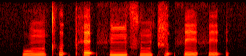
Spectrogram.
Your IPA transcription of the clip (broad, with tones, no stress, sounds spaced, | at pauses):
w ũ˨ tʰ ʊ˦ ʔ pʰ ɛ˦ ʔ θ ĩ˦ s ũ˦ t͡ɕ ʊ˦ ʔ θ e˦˨ ɪ̯ θ ɪ˦ ʔ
